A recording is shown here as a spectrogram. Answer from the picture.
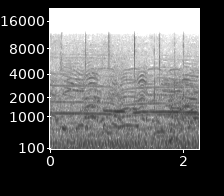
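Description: Spectators' voices shouting and calling from the shore during a rowing race, several voices overlapping, with a few short sharp clicks.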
